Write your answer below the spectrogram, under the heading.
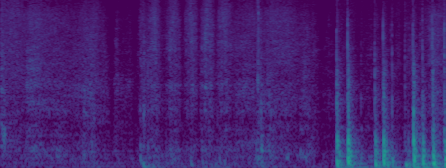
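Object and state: Cardboard box.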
